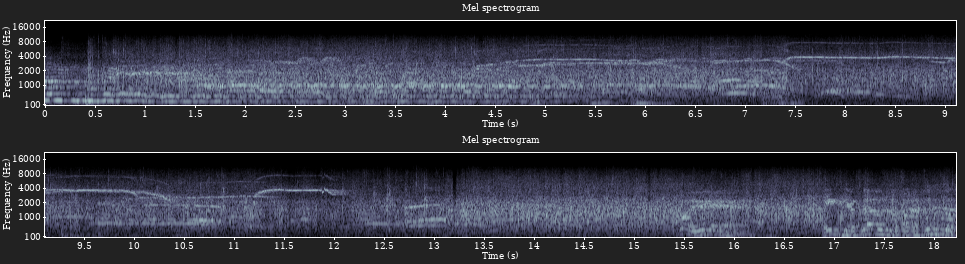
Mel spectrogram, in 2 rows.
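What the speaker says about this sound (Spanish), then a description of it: "Este aplauso para Justo Pozzolo." Audience applauding at a radio station's 31st anniversary event in 1988, a long, loud, continuous wash of many hands clapping, with voices talking and a whistling, warbling sound over it.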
